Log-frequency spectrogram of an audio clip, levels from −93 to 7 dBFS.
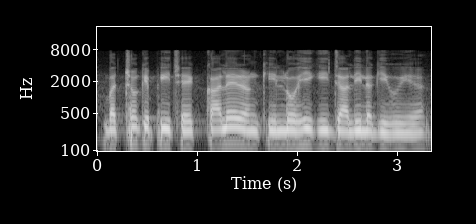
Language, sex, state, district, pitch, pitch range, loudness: Hindi, male, Uttar Pradesh, Lucknow, 115 Hz, 115-120 Hz, -15 LUFS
